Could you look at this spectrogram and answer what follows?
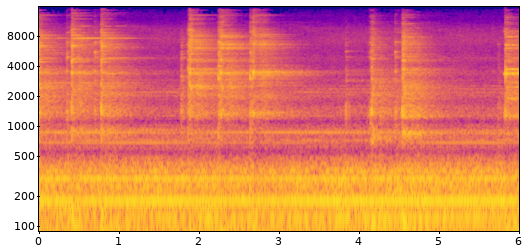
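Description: Thick steel plates of a machine part being knocked apart by hand: about a dozen sharp metallic knocks, each with a short ring, mostly in quick groups of three. A steady low hum runs underneath.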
